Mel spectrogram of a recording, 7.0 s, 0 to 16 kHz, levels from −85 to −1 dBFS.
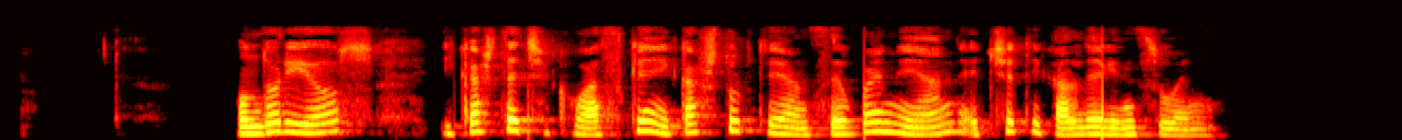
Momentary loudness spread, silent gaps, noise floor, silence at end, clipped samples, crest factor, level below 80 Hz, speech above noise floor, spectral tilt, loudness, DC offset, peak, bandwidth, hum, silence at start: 8 LU; 2.15-2.20 s; -56 dBFS; 0.95 s; under 0.1%; 20 dB; -64 dBFS; 33 dB; -6 dB/octave; -23 LUFS; under 0.1%; -4 dBFS; 7.8 kHz; none; 1.2 s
